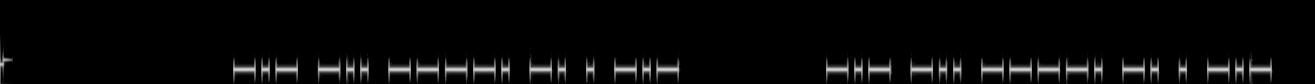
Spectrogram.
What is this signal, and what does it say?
Morse code, heard as a keyed tone, about 17 wpm, 700 Hz. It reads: KD9NEK KD9NEK
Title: USA Call Signs - 6 Characters - Repeated 3x - 17wpm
